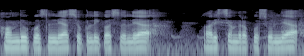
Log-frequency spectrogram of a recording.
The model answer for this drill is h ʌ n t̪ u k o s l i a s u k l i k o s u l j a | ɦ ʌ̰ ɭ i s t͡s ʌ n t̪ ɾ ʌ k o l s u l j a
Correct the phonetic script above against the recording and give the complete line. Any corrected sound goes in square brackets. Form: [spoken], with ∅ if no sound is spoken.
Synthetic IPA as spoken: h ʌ n [d̪] u k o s l [j] a s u k l i k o s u l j a | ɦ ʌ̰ [ɾ] i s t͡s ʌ n [d̪] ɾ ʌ k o [∅] s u l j a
